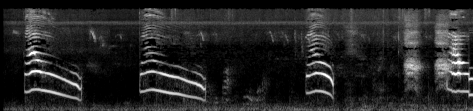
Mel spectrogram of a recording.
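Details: Black cat meowing loudly while circling around a person; three long, loud, falling harmonic meows spaced a couple of seconds apart, with softer scuffing and a short high sound near the end.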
